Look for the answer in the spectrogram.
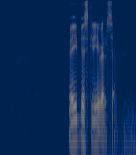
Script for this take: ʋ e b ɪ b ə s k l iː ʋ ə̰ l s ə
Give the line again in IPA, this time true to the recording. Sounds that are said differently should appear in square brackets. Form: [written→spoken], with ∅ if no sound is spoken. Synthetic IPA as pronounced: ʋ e [b→∅] ɪ b ə s k [l→ɾ] iː ʋ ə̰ l s ə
